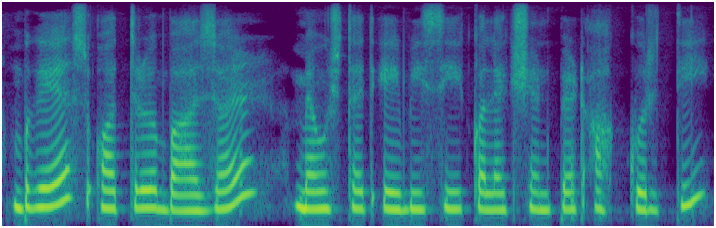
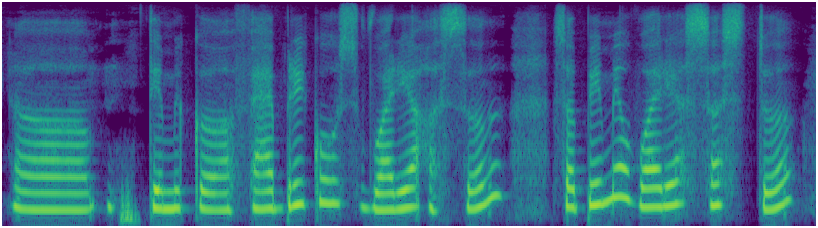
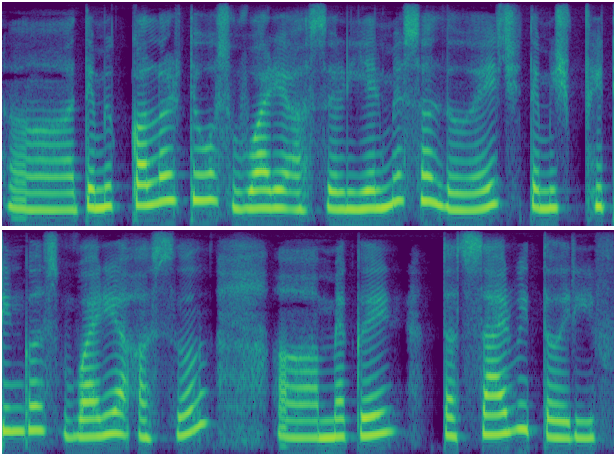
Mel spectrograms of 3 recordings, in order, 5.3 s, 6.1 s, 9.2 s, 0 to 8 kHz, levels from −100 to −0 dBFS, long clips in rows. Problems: background sounds at intervals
